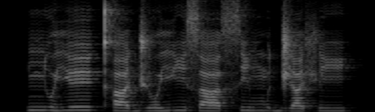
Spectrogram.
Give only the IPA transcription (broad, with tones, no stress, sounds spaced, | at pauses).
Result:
ɲ ʊ˦˨ j eː˦ kʰ a˨ d͡ʒ o˨ j i˦ s aː˨ s i˦ m ʊ˦ d͡ʒ a˨ ʃ iː˦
